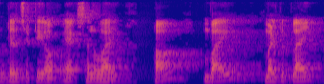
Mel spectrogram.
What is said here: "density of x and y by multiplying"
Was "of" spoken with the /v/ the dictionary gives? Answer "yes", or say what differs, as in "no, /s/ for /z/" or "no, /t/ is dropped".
no, /p/ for /v/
